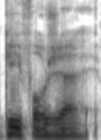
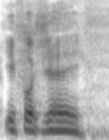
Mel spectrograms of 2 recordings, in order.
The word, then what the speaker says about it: Guy Forget: Not to forget that Guy Forget is pronounced Guy Forget. – Guy Forget.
